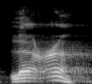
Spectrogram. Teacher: Silakan lihat posisi makhraj pada huruf ain tersebut. Rongga tenggorokan bagian tengah lebih menyempit daripada ketika mengucapkan huruf h.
